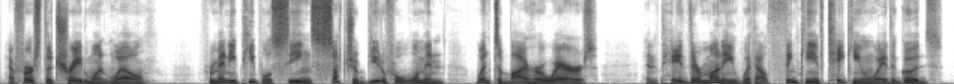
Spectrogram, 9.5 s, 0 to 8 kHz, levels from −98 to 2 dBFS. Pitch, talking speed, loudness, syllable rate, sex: 140 Hz, 190 wpm, -19 LUFS, 5.2 syllables/s, male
